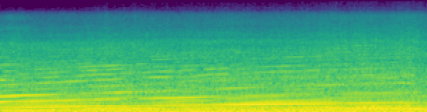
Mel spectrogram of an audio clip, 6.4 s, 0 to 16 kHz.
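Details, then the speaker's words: BMW E60 M5 S85 V10 under full-throttle acceleration after replacing cylinder 2 and 3 coil packs for rough cold start and misfire; engine note climbs cleanly and steadily with no stumble, no longer falling off at the top end or surging louder and quieter. "On the power, it's nice and smooth now."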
